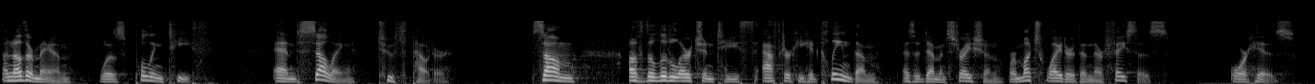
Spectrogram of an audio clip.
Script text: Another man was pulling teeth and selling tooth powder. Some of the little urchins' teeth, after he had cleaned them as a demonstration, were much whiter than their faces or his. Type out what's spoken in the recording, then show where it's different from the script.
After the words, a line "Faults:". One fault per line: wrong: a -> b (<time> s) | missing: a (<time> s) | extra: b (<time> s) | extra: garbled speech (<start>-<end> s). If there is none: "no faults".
Another man was pulling teeth and selling tooth powder. Some of the little urchin' teeth, after he had cleaned them as a demonstration, were much whiter than their faces or his.
Faults:
wrong: urchins -> urchin (6.8 s)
